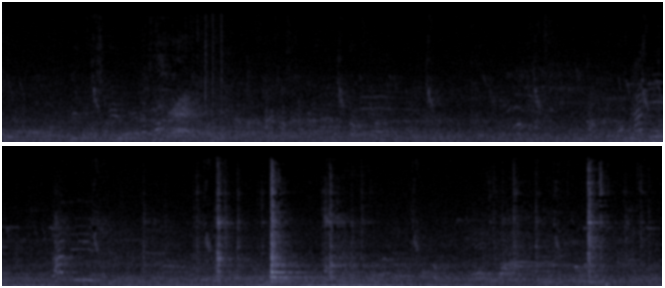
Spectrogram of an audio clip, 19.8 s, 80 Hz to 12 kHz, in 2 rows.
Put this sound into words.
Calidoscopi19 Atrapasons TrinitatVella Plaça Trinitat
Urban Ambience Recorded at Plaça Trinitat in April 2019 using a Zoom H-1 for Calidoscopi 2019.
Atrapasons, SoundMap, Nature, Simple, Calidoscopi19, TrinitatVella, Annoying, Humans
